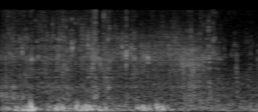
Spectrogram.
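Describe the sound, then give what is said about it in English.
Homemade bubble mixture with glycerin pours steadily into a big washing-up bowl, a continuous splashing trickle with burbling low gurgles, moderately loud, with no talking. “Right, so I've got my big washing up bowl. I'm going to pour in the mixture.”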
